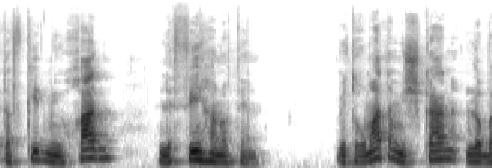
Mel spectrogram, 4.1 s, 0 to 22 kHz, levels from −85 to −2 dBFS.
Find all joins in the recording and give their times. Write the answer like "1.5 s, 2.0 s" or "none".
none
